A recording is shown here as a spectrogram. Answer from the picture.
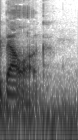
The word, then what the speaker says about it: Balogh: So, yes, and the new Mary Balog, I don't know if it's Balog or Balo. I apologize if I mispronounced it. It rhymes with Kellogg, so Mary Balog.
